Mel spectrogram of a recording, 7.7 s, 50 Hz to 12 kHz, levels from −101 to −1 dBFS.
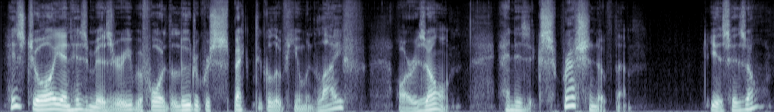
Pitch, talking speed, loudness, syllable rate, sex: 135 Hz, 180 wpm, -18 LUFS, 5.7 syllables/s, male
